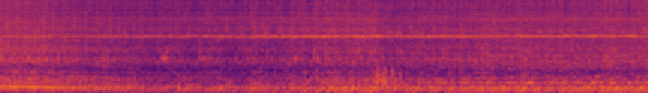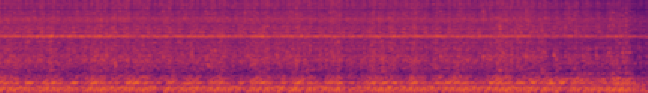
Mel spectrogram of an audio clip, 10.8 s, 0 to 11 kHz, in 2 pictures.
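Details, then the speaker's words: BMW E30 with worsening hard-starting/flooding issue: cold engine idles with an uneven, surging, stuttering lope like a cam; goes away once warmed up and smooths under driving load; owner doesn't know the cause. "now it's loping. Sounds like it's got a cam in it. don't know what causes that."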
